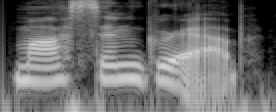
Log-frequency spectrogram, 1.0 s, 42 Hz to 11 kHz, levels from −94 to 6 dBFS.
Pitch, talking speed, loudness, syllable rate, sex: 205 Hz, 175 wpm, -17 LUFS, 3.5 syllables/s, female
